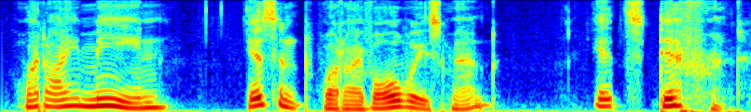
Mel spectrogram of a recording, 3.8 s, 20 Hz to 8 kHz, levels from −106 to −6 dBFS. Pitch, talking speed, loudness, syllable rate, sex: 160 Hz, 160 wpm, -19 LUFS, 5.2 syllables/s, male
